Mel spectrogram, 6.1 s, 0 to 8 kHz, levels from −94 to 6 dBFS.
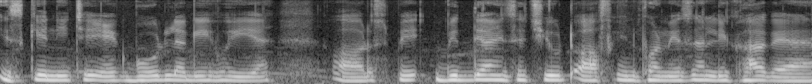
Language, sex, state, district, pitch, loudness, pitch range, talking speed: Hindi, male, Maharashtra, Chandrapur, 150 Hz, -16 LUFS, 145-160 Hz, 155 wpm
